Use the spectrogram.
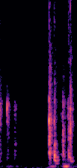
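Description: Quick bursts of keyboard typing on a computer keyboard, close and fairly loud, with a couple of light taps, a short pause, then a denser run of keystrokes.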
